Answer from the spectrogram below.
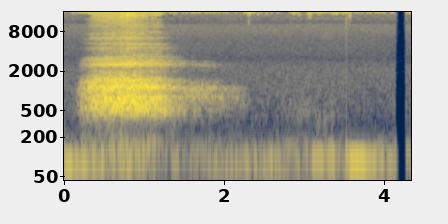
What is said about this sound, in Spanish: Ahora solo cierra los ojos. Inhala. Exhala.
